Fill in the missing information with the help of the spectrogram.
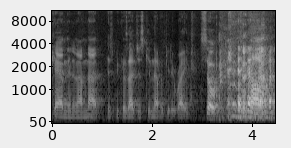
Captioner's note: laughter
